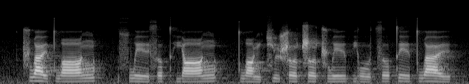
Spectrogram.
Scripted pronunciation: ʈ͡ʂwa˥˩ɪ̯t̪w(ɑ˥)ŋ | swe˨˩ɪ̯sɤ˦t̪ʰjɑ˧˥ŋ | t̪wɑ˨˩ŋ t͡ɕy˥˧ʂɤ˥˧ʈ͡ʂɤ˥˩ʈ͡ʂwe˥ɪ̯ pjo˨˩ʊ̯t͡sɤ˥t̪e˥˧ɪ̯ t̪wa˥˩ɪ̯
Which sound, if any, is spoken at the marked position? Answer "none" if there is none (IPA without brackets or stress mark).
ɑ˧˥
